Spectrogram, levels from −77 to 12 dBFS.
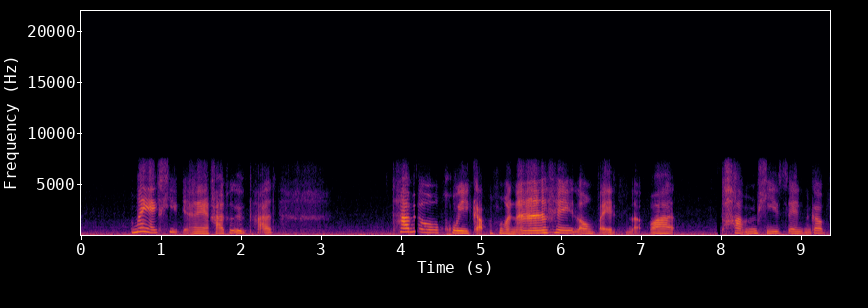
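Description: Right from the start the whole clip carries the AMR wideband (HD Voice) codec at its rough end. The raspy, buzzy texture on the speech points to one of the lowest AMR-WB rates, which fits 8.85 kbit/s, where the vocal tract model can't keep up.

Then there are lost AMR speech frames at 4.17 to 4.29 s and again at 7.96 to 8.01 s. Each dropout sounds like a brief smeared warble that sags in level, which fits about 40 ms of missing frames that the decoder patched by repeating its last settings at fading gain.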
